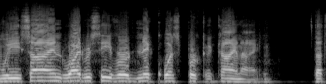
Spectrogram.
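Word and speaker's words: Westbrook-Ikhine: Yeah, and we signed wide receiver Nick Westbrook Akinine. That's how you pronounce his name.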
